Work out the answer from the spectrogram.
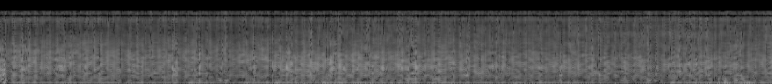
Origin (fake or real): fake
